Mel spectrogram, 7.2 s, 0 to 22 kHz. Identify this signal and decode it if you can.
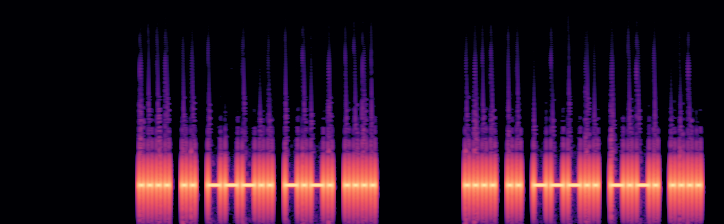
Morse code, heard as a keyed tone, about 28 wpm, 700 Hz. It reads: HI8CH HI8CH
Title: DXCC-100 Call Signs - 5 Characters - Repeated 3x - 28wpm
